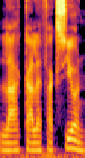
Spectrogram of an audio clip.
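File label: the heat, Spanish, male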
